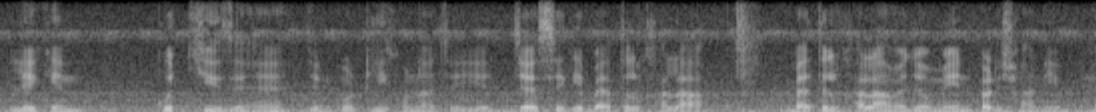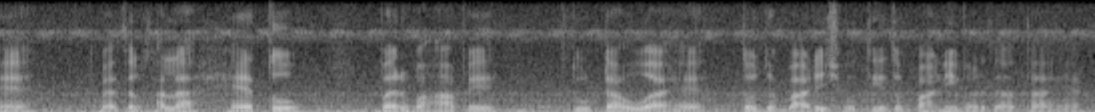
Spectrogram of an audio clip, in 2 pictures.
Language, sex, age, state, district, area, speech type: Urdu, male, 18-30, Uttar Pradesh, Shahjahanpur, rural, spontaneous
